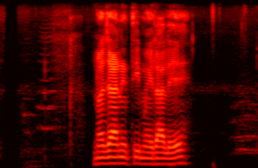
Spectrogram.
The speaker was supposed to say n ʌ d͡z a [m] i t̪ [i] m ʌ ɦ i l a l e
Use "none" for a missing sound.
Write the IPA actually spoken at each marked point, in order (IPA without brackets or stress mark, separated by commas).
n, i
